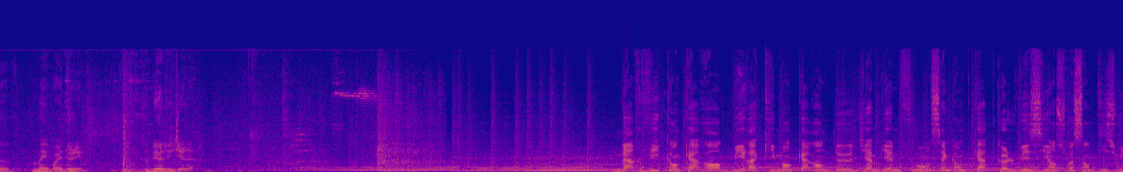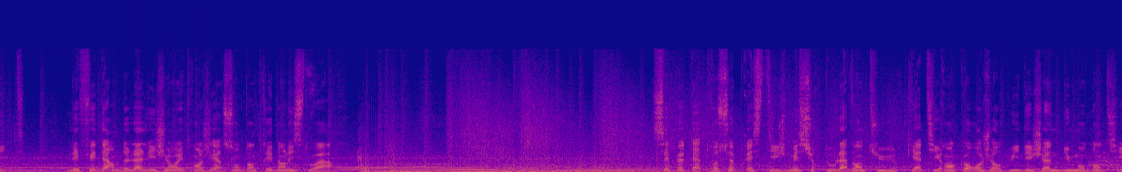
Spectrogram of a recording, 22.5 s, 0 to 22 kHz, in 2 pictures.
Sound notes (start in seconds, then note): 7.6 French spoken audio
